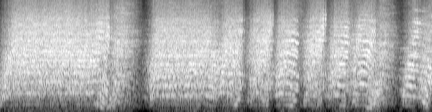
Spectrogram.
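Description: Loud yelling played backwards and layered with pitch-shifted copies, harsh and distorted. A noisy scream fills the first second and a half, then comes a brief dip and a stretch of wavering, pitched yelling.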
